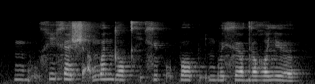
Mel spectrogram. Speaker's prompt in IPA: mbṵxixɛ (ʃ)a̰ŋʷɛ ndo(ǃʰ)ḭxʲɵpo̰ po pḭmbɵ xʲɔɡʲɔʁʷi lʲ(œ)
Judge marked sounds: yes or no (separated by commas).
yes, no, no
